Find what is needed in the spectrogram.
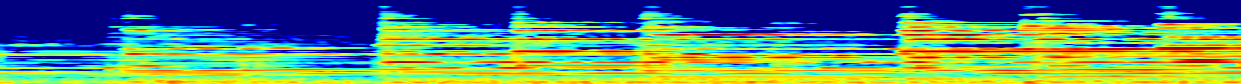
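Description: Handbell choir ringing brass handbells in a piece of music, each struck chord ringing on into the next. It starts soft and grows louder about two seconds in, then louder again after about four and a half seconds.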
